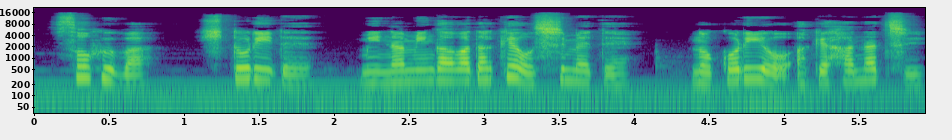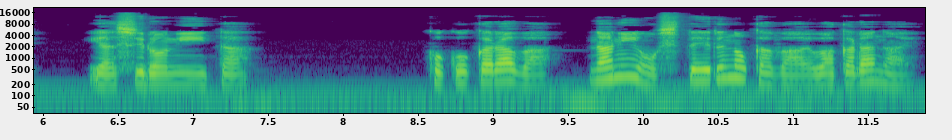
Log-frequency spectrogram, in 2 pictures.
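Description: A woman reading a scripted ghost story in a measured storytelling manner. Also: fairly high pitch. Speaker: narrator of horror stories. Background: background music.

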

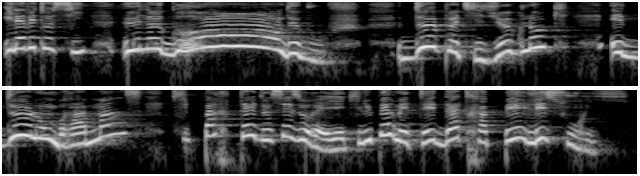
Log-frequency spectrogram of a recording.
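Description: A woman reading a children's picture book aloud, slow and very expressive. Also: high-pitched. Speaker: children's story reader.

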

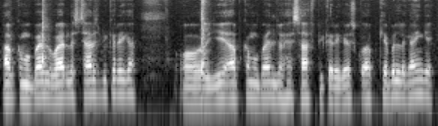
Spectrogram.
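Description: Male shopkeeper, mid-range voice, brisk polite sales patter in a market shop with a faint noise floor. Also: mid-range voice, fairly even intonation, darkish tone. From Pakistan. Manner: brisk salesman patter, frequent "thik hai" and "janab-e-wala". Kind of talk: product demonstration sales pitch.

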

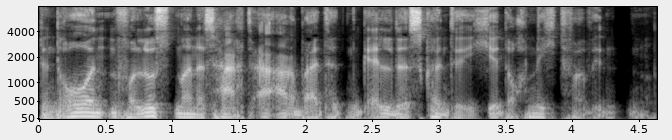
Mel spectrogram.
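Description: A man voicing a cold, hard-hearted older moneylender who talks in a gruff, irritated way in an audiobook. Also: extremely low pitch, moderate pace, heavily acted. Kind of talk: audiobook character voice.

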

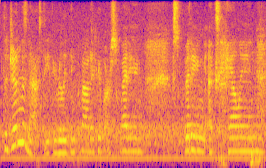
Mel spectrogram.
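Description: A woman's voice: medium pitch, moderate pace. A young woman vlogging in casual chat, emphatic and chatty with lots of fillers, in a small room. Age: young adult. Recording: loud room ambience noise.

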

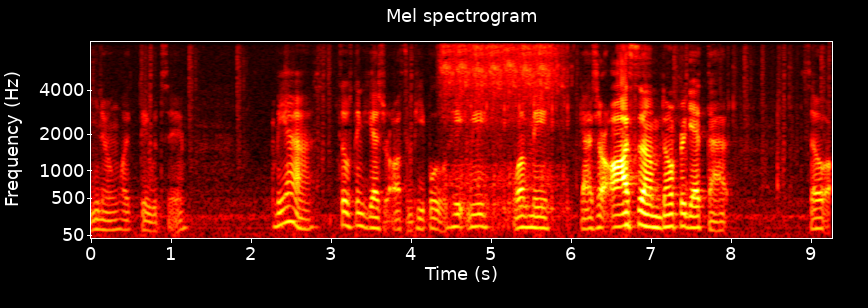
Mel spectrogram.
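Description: A young man talks loosely over his gameplay, drifting from muttered asides into excited shouts. His pitch leaps around a lot, giving him a lively, restless delivery. It sounds like a home gaming mic, with a faint hiss underneath. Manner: rambling, excitable, swings between mumbling asides and sudden yells. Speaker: gaming YouTuber. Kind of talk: casual let's-play commentary.

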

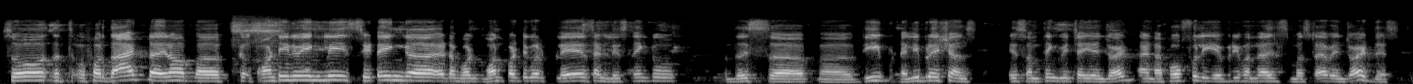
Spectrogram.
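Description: A man's voice: on the high side, steady tone, normal speed, poor audio. An older man with an Indian accent giving an informal, hesitant vote of thanks on a video call. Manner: hesitant, rambling. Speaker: webinar participant giving thanks. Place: living room at home, video call. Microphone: wired earphones.

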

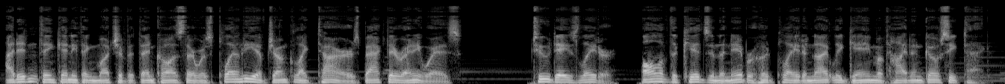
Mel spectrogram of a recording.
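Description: Speaking with a very deep voice, a man recounts horror stories in a measured, even tone over gentle background music that is barely audible.

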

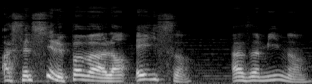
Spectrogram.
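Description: Mellow, higher-voiced man commenting on a game. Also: normal speed. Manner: musing aloud, informal. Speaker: gaming video host. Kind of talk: casual gameplay commentary. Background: soft game music.

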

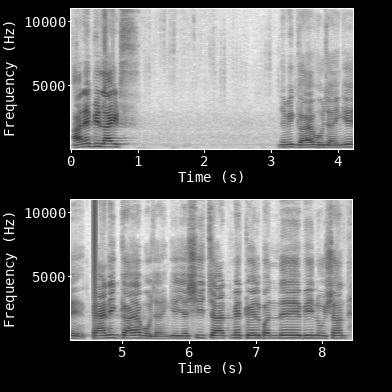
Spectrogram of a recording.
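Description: Male streamer, casual running commentary to chat, muffled low-fi sound. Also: steady tone, measured pace, long pauses, warm tone, clean tone. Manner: chatty, addresses chat and friends as bhai. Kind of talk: casual live game commentary.

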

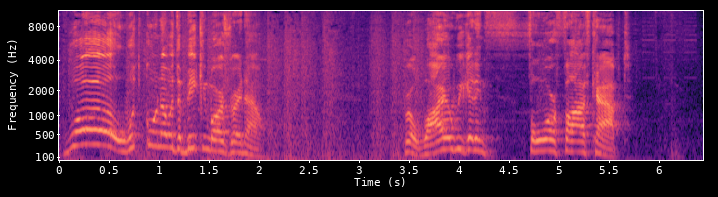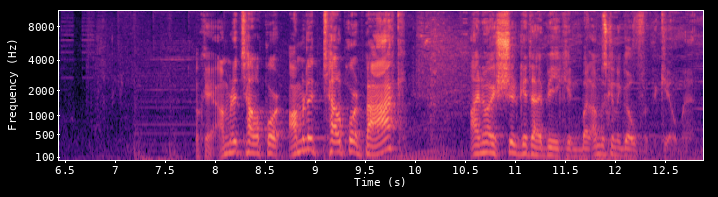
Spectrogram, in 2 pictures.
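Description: A fairly high-voiced man commentates his game like a hyped gamer bro. He talks in excitable exclamations and repeated phrases, with music playing underneath. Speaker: gaming video host. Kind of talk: live gameplay commentary.

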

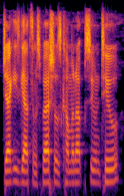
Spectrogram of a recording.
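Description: Chill dude on a gym podcast, mid pitch, kinda muffled lo-fi sound, dry room. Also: male voice, completely flat delivery, normal speed, smooth, no echo. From United States. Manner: laid-back, rambling, laughs often. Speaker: podcast co-host. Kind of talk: casual chat. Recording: dull lo-fi audio.

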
